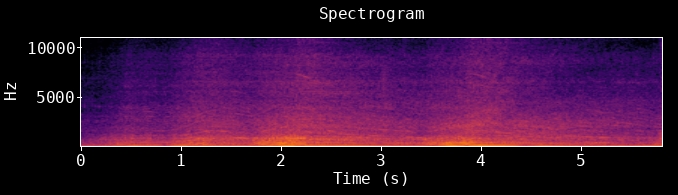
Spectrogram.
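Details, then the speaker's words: Auction car with smoke reported at the rear, revved twice: light ticking that quickens as revs climb, a rotational tick higher in the rev range, slightly chugging; cause unknown. "there is definitely a rotational tick to that engine as you get higher in the rev range"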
